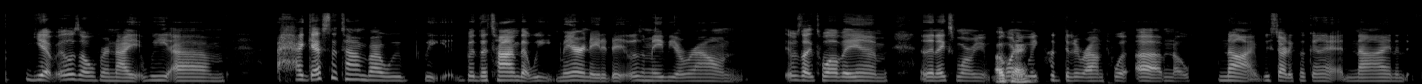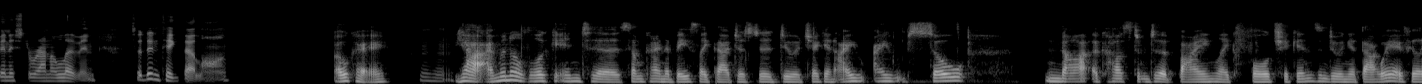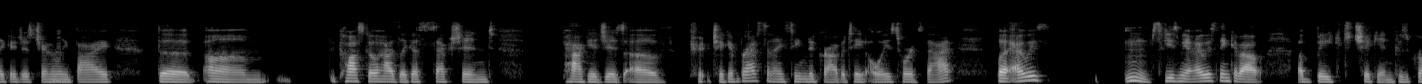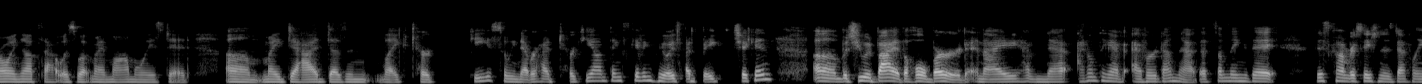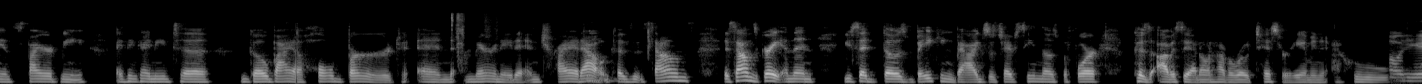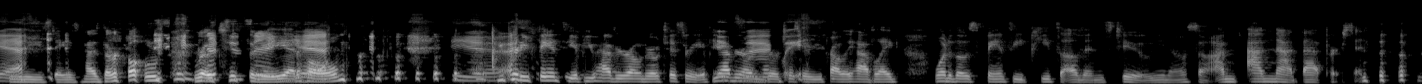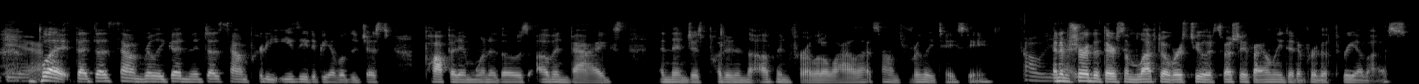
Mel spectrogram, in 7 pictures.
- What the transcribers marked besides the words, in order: tapping; other background noise; laughing while speaking: "their own"; laugh; laugh; chuckle; chuckle
- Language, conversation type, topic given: English, unstructured, What’s the best meal you’ve had lately, and what made it feel special to you?
- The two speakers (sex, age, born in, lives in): female, 18-19, United States, United States; female, 40-44, United States, United States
